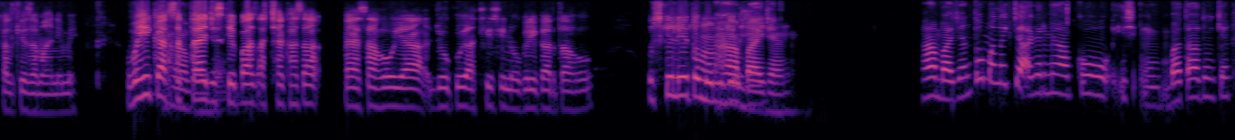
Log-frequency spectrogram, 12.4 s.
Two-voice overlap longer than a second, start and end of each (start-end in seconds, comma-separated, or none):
none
